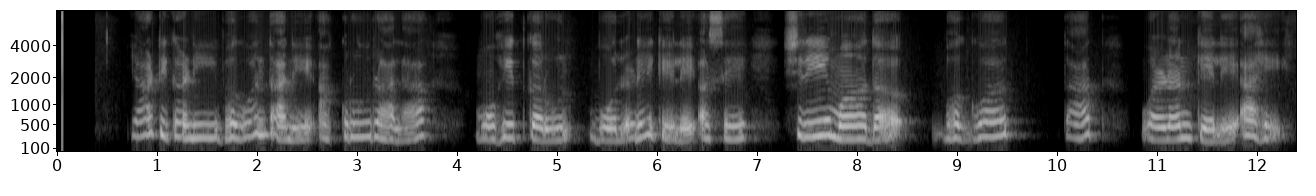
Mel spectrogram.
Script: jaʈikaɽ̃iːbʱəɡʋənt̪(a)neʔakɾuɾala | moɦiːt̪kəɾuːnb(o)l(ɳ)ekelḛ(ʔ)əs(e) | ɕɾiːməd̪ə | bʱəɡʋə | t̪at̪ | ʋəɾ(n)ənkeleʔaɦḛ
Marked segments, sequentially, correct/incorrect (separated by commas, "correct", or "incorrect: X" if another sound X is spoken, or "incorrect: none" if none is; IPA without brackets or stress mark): correct, correct, correct, correct, correct, incorrect: ɳ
